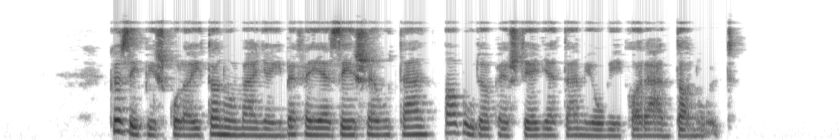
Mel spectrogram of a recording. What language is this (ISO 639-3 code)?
hun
